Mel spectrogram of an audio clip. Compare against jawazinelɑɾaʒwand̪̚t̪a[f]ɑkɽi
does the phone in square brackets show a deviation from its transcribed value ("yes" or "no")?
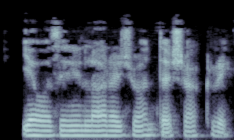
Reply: yes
